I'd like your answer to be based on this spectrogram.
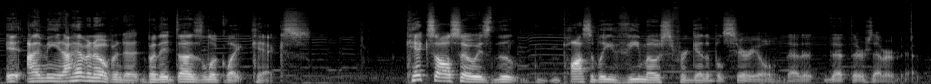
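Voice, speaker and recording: Lively bright-voiced man in his thirties. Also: fairly low pitch, normal speed, soft background music. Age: 30s. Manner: rambling, self-deprecating, laughs often. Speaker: livestream co-host. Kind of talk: casual chat reading viewer comments.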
